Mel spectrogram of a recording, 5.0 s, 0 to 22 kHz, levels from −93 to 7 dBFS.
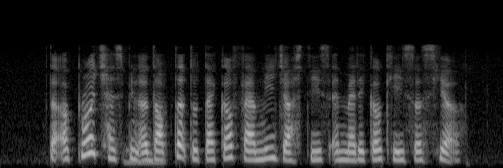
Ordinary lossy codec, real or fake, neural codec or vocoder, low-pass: AAC, 48 kbps; real; none; 7.2 kHz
